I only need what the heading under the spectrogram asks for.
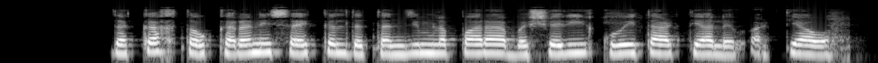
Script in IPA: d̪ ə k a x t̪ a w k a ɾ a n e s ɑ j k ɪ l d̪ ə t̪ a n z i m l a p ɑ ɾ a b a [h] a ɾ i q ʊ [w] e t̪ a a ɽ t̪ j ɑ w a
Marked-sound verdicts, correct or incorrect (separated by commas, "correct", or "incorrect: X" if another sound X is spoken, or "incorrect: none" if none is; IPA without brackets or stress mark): incorrect: ʃ, correct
